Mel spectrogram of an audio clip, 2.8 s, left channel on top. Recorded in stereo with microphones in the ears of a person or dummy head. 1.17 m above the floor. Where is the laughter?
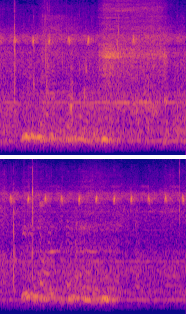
75° right (ahead or behind), 2.5 m.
